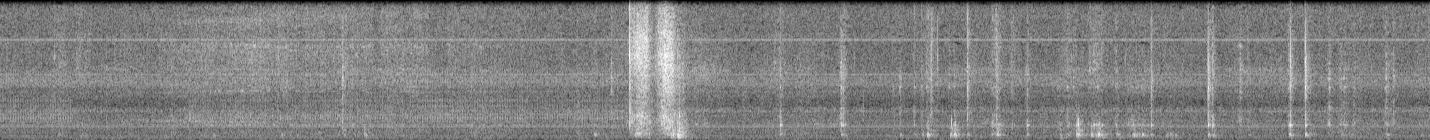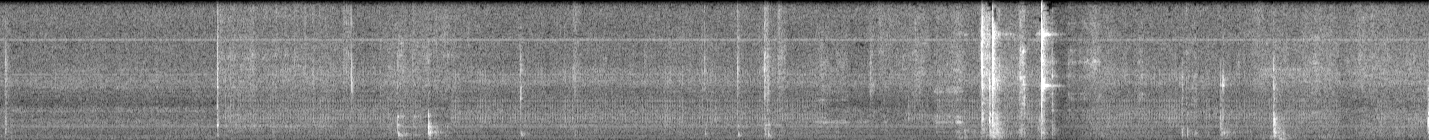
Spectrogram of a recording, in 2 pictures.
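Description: Hand tools and a wooden gunstock blank being handled at a bench vise: scattered light clicks and knocks, a louder knock about six seconds in and the loudest cluster near the end, over a faint steady hum.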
